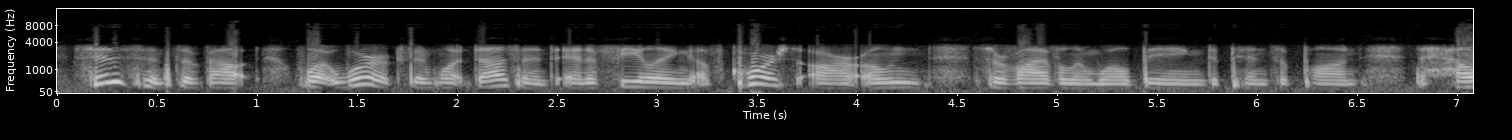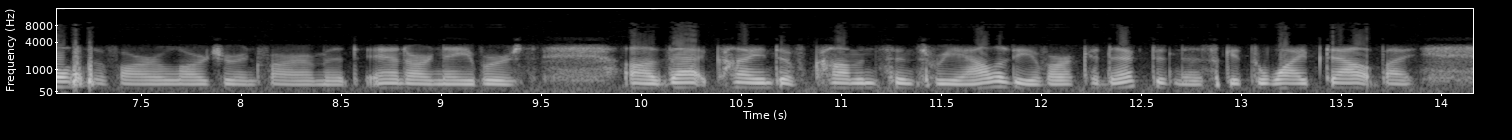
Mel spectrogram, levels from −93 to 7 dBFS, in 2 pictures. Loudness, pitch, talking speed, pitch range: -24 LUFS, 160 Hz, 180 wpm, 150-175 Hz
